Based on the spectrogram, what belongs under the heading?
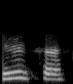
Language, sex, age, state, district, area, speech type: Maithili, female, 30-45, Bihar, Saharsa, rural, conversation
